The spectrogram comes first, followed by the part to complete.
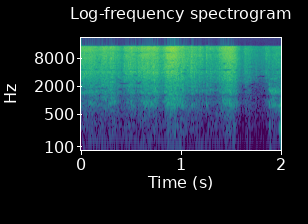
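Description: Plush toy being handled: soft fabric rustling and rubbing in a few short swishes as it is moved about and lifted toward the camera.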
